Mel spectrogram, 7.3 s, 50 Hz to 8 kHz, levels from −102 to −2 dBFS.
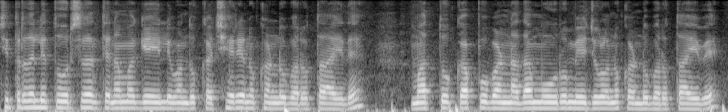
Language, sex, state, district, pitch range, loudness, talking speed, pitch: Kannada, male, Karnataka, Bidar, 150-165 Hz, -17 LUFS, 140 wpm, 155 Hz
